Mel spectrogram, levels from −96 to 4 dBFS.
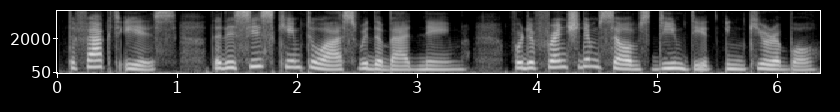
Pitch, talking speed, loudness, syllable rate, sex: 225 Hz, 180 wpm, -19 LUFS, 5.0 syllables/s, female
